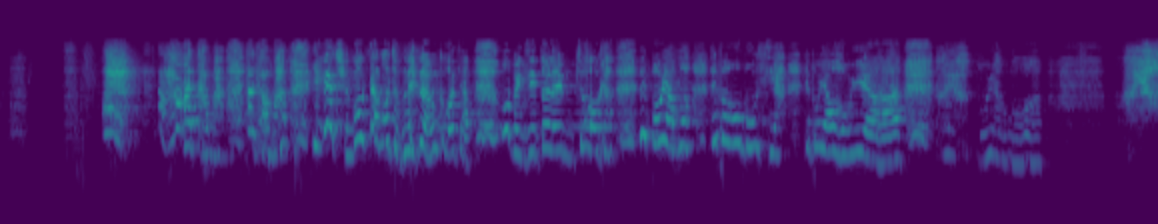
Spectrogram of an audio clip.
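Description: A middle-aged woman wails and pleads tearfully.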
